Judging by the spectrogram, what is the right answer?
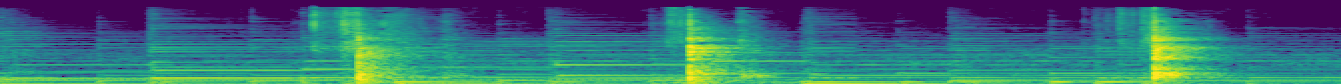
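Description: A knife chopping cauliflower florets on a wooden cutting board: three sharp strikes, a little over a second apart, over soft background music.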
